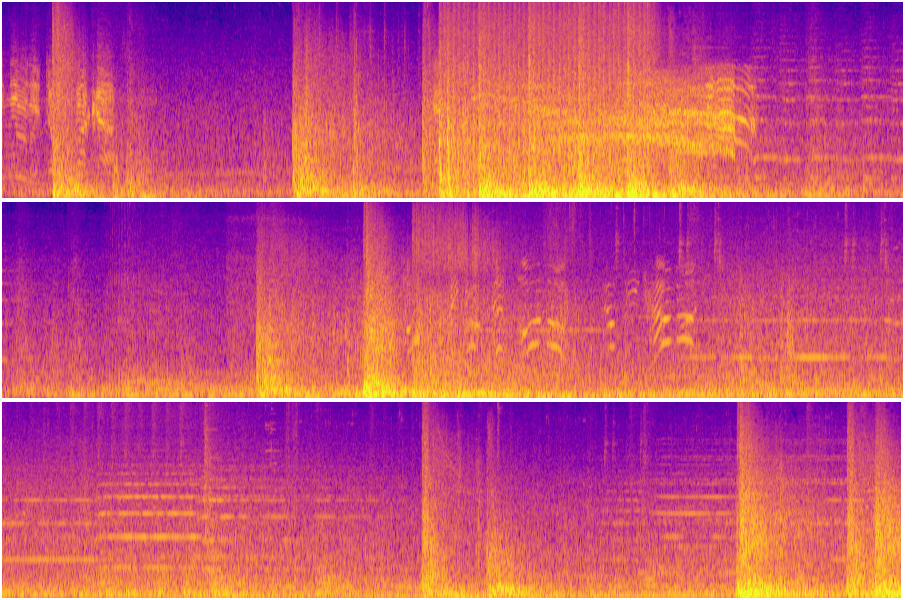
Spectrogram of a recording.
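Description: Booming artillery and crackling gunfire from a Company of Heroes battle, with heavy blasts at intervals over a steady rumble of distant combat.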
